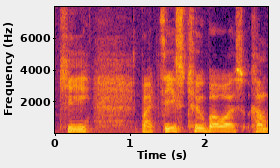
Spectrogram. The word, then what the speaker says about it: Cay: boa types are called ke boas spelled c a y some people pronounce it K I think technically it's key but these two boas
